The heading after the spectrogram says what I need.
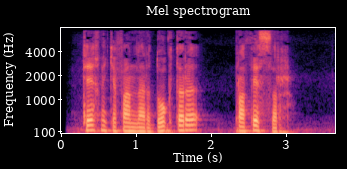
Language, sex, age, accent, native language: Uzbek, male, 19-29, Surxondaryo, Uzbek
